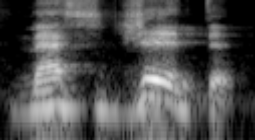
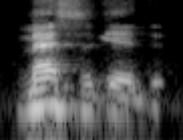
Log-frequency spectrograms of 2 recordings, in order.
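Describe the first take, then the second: First: The jim is pronounced as a j sound. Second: The jim is pronounced as a g sound.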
